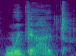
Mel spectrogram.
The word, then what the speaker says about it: Wight: Spelled W-I-G-H-T for those. – Yes, yes, Wigert. – A Wigert. – Yeah, yeah. Wigert. Yeah, Wigert. You just pronounced it wrong.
